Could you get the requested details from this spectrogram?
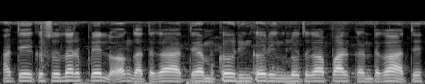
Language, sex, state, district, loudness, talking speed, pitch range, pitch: Wancho, male, Arunachal Pradesh, Longding, -16 LUFS, 270 wpm, 140-165 Hz, 150 Hz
